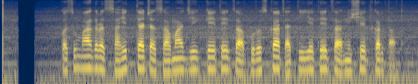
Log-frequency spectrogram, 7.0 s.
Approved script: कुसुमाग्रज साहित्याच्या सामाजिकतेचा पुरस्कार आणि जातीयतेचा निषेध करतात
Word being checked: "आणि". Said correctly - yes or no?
no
